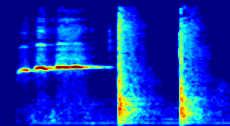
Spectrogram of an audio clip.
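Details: A pet cockatiel (Nymphicus hollandicus) whistles a long, steady note from the Addams Family theme tune, followed by two sharp snaps; a mimicked tune.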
